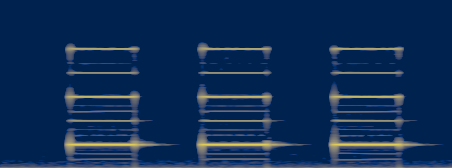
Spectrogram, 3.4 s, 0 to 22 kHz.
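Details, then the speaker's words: X-Sense XP0A-SR combined smoke and carbon monoxide alarm with voice alarm, running its self-test: three loud, shrill half-second beeps, one a second, with a spoken test announcement; normal test siren working as it should. "jetzt fahren wir mal den Test durch dies ist nur ein Test der Alarm ertönt laut sie können die Taste Test stummschalten drücken um den Test Test des"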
